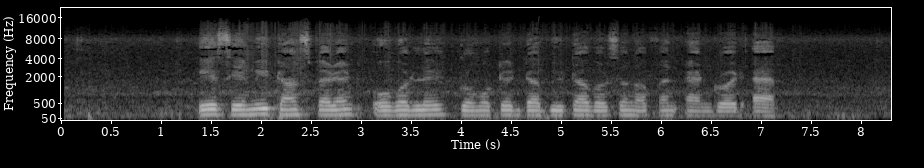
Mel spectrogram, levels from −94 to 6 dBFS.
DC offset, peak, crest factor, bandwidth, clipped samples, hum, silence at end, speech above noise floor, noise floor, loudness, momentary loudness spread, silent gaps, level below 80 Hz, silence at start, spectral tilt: under 0.1%; -16 dBFS; 18 dB; 14.5 kHz; under 0.1%; none; 0.05 s; 24 dB; -56 dBFS; -32 LUFS; 13 LU; none; -64 dBFS; 0.05 s; -5.5 dB/octave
